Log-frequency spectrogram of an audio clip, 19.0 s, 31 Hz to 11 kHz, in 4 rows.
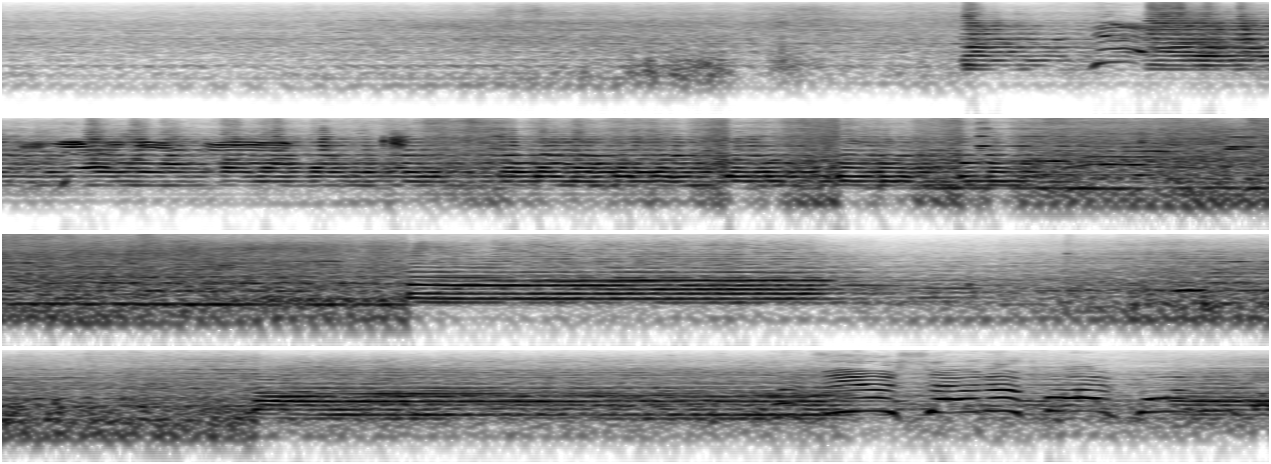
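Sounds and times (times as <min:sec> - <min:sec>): locomotive air horn blasts: 0:03.6 - 0:09.4, 0:10.7 - 0:12.9, 0:15.2 - 0:17.5, 0:18.6 - 0:19.0.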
